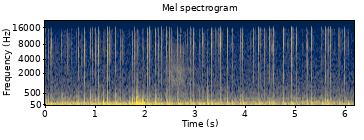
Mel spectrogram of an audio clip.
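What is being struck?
Metal mesh microphone grille.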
